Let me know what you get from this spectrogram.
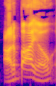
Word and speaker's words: Adebayo: Adebayo, again, if you're listening, that's how you pronounce that name.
